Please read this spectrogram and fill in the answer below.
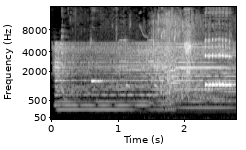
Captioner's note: upbeat music; birds whistle; waves lap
